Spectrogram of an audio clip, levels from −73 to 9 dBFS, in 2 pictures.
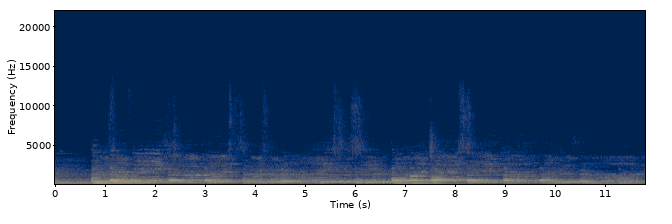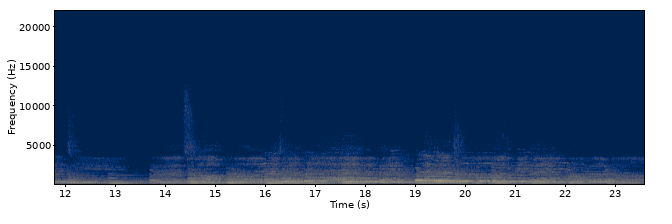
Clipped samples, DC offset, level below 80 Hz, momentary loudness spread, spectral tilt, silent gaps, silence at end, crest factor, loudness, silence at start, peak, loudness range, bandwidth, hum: under 0.1%; under 0.1%; -72 dBFS; 11 LU; -7 dB/octave; none; 0 s; 18 dB; -29 LUFS; 0 s; -10 dBFS; 9 LU; 13.5 kHz; none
